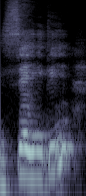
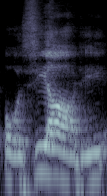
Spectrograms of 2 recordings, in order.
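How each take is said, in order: First: The name is said in the Jamaican way. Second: The name is said in the Western way. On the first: "in Jamaica they say Zaidi" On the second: "as it's sometimes called in the West"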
